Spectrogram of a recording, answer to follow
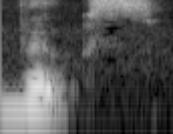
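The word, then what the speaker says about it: Vooks: one year subscription to vux i don't even know if i'm saying that it's v-o-o-k-s and i'm assuming it rhymes with books so voice it's probably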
